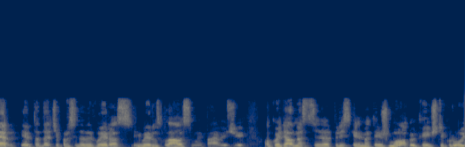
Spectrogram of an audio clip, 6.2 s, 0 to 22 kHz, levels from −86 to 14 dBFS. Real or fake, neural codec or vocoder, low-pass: real; none; 7.2 kHz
